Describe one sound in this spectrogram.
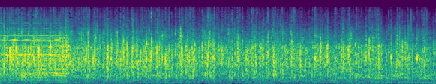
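A crowd claps hands steadily outdoors.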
